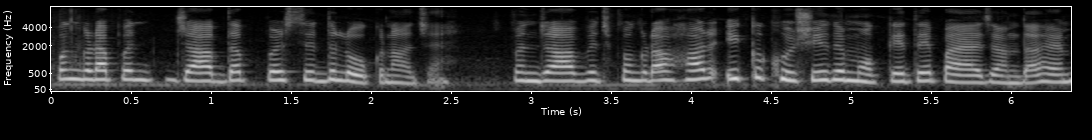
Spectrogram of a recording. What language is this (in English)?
Punjabi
